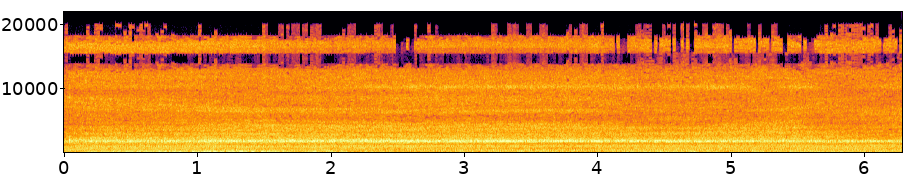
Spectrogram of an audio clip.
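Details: New WAP Extreme Turbo 2800 pressure washer on first use, steady even motor drone with constant high whine, no knocks or surging: normal running.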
